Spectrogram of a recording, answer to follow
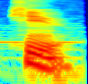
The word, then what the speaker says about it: queue: Queue. Eu sei, não parece, eu sei. A pronúncia é uma coisa, a escrita é outra, eu sei.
